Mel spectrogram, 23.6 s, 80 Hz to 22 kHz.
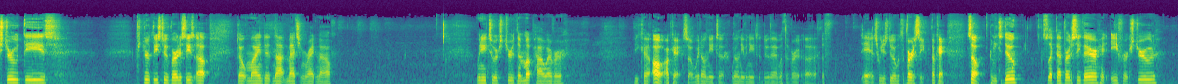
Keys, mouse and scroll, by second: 0.9-2.8 middle drag, 2.8 e, 5.1 KP_3, 7.1 g, 8.7 g, 8.8 g, 9.1-10.7 middle drag, 10.8 middle click, 14.7-16.5 middle drag, 15.0 ctrl+z, 15.4 ctrl+z, 16.9-18.9 right drag, 17.9 KP_3, 22.1 e.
